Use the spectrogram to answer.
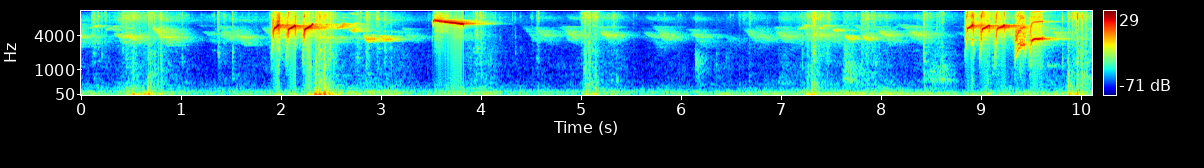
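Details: Lure-call recording of an agitated cinereous tit for bird trapping: scattered bursts of high, thin chirps, one clear upslurred whistle, and softer faint twittering between louder phrases.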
